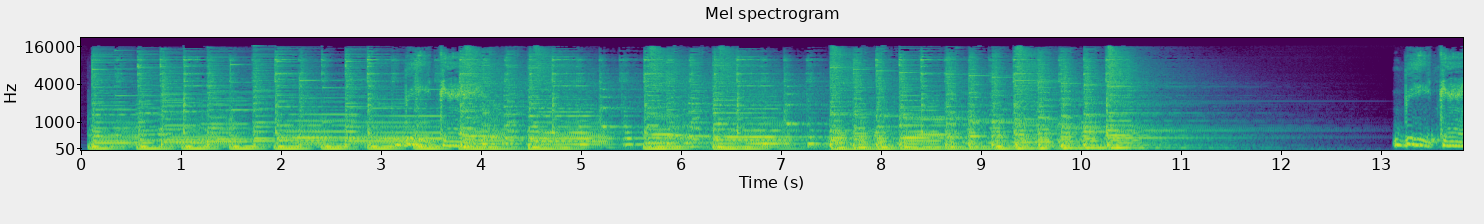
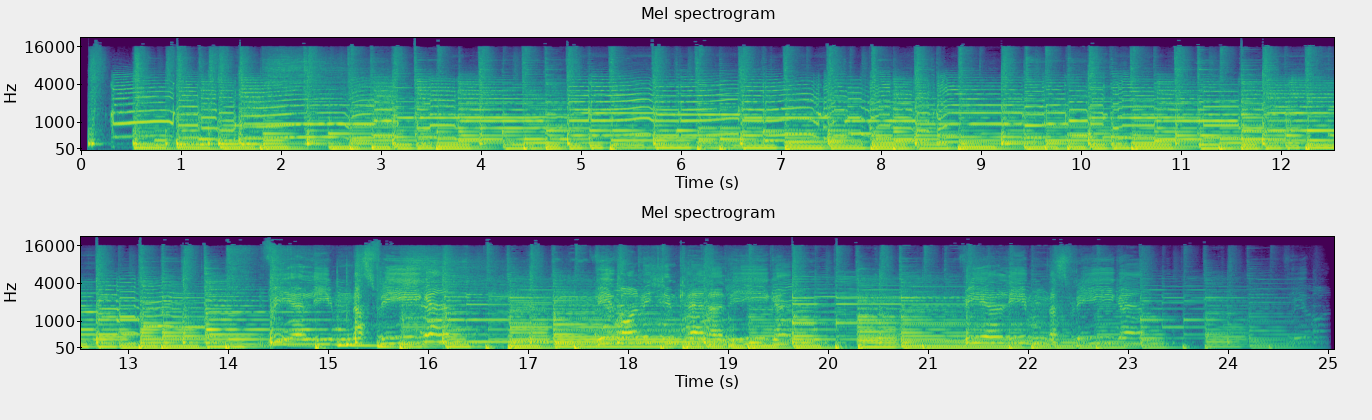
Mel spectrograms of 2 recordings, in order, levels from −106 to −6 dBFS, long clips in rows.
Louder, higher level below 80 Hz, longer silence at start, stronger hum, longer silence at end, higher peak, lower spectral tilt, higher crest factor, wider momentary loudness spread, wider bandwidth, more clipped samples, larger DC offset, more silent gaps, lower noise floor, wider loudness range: about the same, -17 LUFS vs -15 LUFS; about the same, -26 dBFS vs -22 dBFS; about the same, 0.05 s vs 0.05 s; neither; second, 0 s vs 0.3 s; about the same, -2 dBFS vs 0 dBFS; second, -4.5 dB/octave vs -6 dB/octave; about the same, 16 dB vs 14 dB; about the same, 6 LU vs 7 LU; about the same, 17 kHz vs 17.5 kHz; neither; neither; neither; first, -67 dBFS vs -37 dBFS; about the same, 5 LU vs 3 LU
